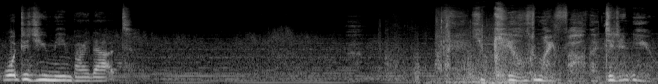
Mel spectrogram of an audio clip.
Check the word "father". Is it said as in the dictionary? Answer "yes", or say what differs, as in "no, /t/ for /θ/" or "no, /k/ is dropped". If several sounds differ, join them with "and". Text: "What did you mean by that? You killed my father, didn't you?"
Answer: yes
